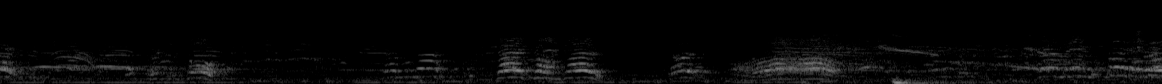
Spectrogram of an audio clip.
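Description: Men shout and call out loudly outdoors.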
